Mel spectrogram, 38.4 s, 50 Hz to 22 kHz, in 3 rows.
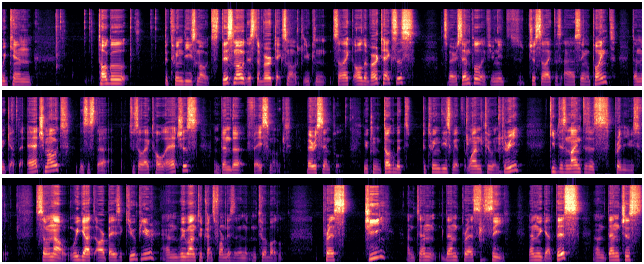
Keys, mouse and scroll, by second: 1.1-5.2 drag, 6.0 g, 9.3 g, 13.0 click, 14.8 g, 17.4 click, 18.4 g, 22.1 1, 22.4 2, 22.8 3, 25.0-30.2 middle drag, 32.9 g.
